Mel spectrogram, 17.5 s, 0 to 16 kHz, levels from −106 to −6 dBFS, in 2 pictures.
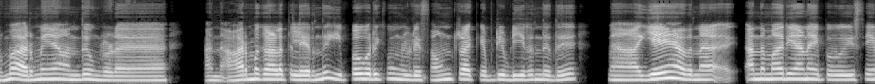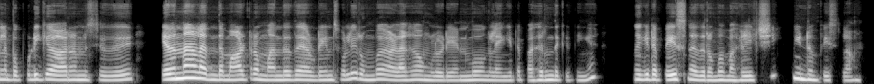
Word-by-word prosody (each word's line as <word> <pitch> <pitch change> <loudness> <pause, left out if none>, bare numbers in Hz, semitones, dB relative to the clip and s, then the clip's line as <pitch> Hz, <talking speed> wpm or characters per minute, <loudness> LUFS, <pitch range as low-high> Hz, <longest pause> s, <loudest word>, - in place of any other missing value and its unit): ரொம்ப 200 +6 +1
அருமையா 220 +4 +3
வந்து 205 +1 0
உங்களோட 180 -2 -1 0.9
அந்த 170 -2 -5 0.2
ஆரம்ப 205 +3 +4
காலத்துல 210 -2 +3
இருந்து, 210 +7 +1
இப்ப 225 +4 +1
வரைக்கும். 230 +1 0
உங்களுடைய 195 -3 0
சவுண்ட் 210 +4 0
டிராக் 210 -3 0
எப்படி, 190 +3 -3
எப்படி 195 0 -2
இருந்தது. 200 -1 -2 0.5
அ - - +1 0.4
ஏன் 265 +2 +8
அதன 205 -2 +1 0.5
அந்த 220 +1 +3
மாரியான 230 0 +4
இப்போ 200 0 -6 0.2
இசை 215 +2 -4
இப்போ 190 -1 -6
பிடிக்க 210 +1 -3 0.2
ஆரம்பிச்சது, 195 -1 -4 0.4
எதனால 255 +3 +7
அந்த 200 0 -2
மாற்றம் 200 0 -2
வந்தது, 190 +1 -3
அப்படின்னு 185 +1 -5
சொல்லி 230 +5 -3
ரொம்ப 195 +2 -4
அழகா 180 +2 -3
உங்களுடைய 170 -1 -5
அனுபவங்கள 180 -1 -5
என்கிட்ட 170 +2 -11
பகிர்ந்துக்கிட்டீங்க. 180 +2 -5 0.4
உங்க 215 - -3
கிட்ட 210 -1 -1
பேசினது 200 -3 0
ரொம்ப 185 +1 -2
மகிழ்ச்சி. 180 - -5 0.2
மீண்டும் 205 -6 +1
பேசலாம். 175 0 -11
195 Hz, 155 wpm, -19 LUFS, 185-215 Hz, 0.9 s, ஏன்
